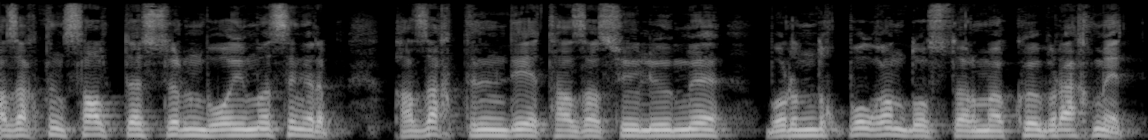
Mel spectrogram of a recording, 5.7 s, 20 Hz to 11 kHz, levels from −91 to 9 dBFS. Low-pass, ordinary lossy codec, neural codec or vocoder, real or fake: 9.9 kHz; none; none; real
